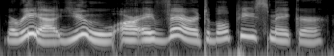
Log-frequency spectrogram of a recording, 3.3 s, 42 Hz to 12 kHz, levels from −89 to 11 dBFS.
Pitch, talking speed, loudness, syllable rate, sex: 230 Hz, 125 wpm, -16 LUFS, 4.4 syllables/s, female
